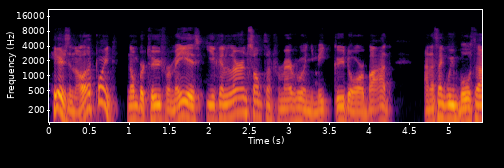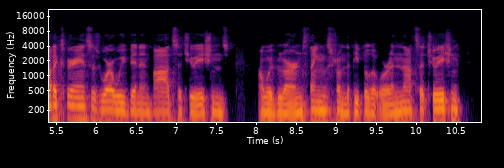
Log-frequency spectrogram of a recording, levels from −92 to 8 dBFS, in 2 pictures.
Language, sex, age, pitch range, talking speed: English, male, 20-39, 95-120 Hz, 245 wpm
